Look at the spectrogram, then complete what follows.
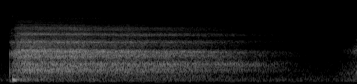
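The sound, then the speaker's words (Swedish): A long, slow breath pushed out through the mouth, a steady airy hiss that gradually fades over about three seconds before a faint new breath begins, with no talking. “Och släpper långsamt ut genom munnen.”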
